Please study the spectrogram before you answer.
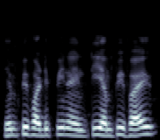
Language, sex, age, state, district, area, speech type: Tamil, male, 18-30, Tamil Nadu, Tiruvannamalai, rural, spontaneous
